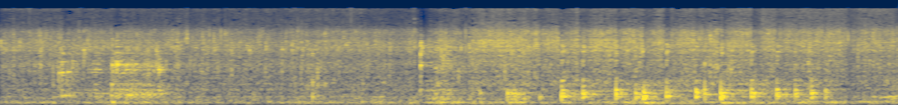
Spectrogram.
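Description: Sliced onions and egg sizzling in hot oil in a wok. From about halfway through, a spatula stirs and scrapes them around the pan.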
